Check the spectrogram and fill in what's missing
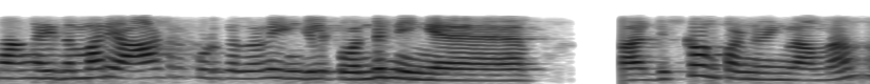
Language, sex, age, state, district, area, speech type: Tamil, female, 45-60, Tamil Nadu, Cuddalore, rural, conversation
